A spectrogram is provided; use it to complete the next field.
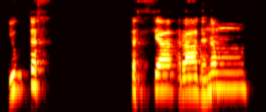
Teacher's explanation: तो यहाँ पर विसर्ग का स बन जाता है और तस्य आराधनम, यहाँ पर दीर्घ संधि होती है, तस्या करता है और ये आ चला जाता है।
